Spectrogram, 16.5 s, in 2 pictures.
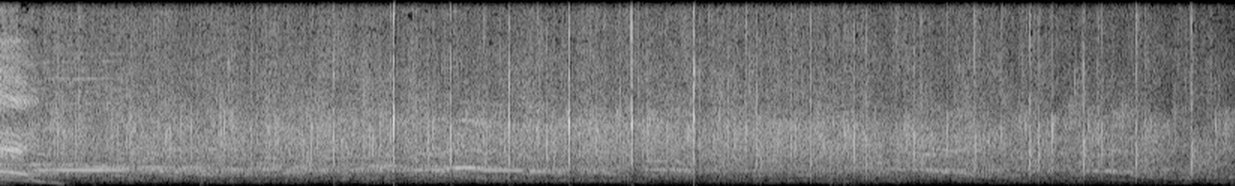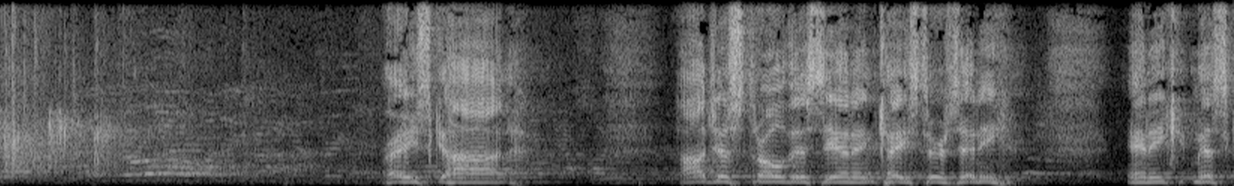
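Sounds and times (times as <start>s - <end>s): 
people shouting and cheering: 0.0s - 7.9s
audience applause: 0.0s - 9.7s
speech: 10.9s - 11.8s, 12.8s - 15.1s, 15.8s - 16.4s.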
